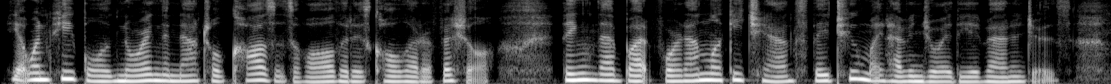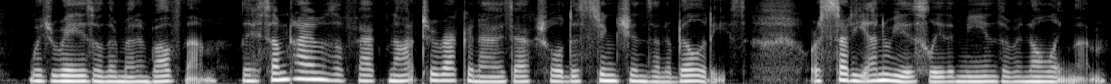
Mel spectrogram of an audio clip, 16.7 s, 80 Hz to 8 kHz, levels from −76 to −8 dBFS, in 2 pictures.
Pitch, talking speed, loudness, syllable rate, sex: 195 Hz, 185 wpm, -17 LUFS, 6.0 syllables/s, female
